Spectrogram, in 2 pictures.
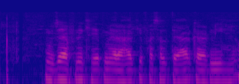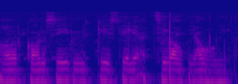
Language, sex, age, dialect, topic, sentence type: Hindi, male, 18-24, Awadhi Bundeli, agriculture, question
